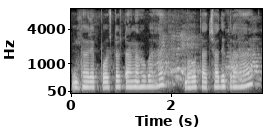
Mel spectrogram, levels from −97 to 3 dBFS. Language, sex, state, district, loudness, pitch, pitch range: Hindi, male, Jharkhand, Garhwa, -18 LUFS, 155 Hz, 150-160 Hz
